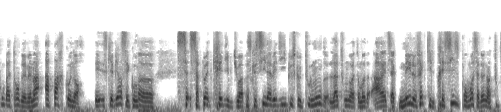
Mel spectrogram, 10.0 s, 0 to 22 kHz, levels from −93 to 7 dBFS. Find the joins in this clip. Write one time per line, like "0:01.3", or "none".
0:02.8
0:03.5
0:05.7
0:07.9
